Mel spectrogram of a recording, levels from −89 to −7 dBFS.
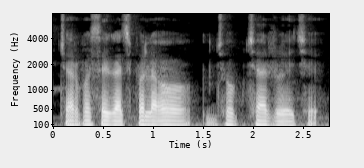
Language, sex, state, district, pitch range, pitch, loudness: Bengali, male, West Bengal, Alipurduar, 100-105 Hz, 100 Hz, -17 LUFS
